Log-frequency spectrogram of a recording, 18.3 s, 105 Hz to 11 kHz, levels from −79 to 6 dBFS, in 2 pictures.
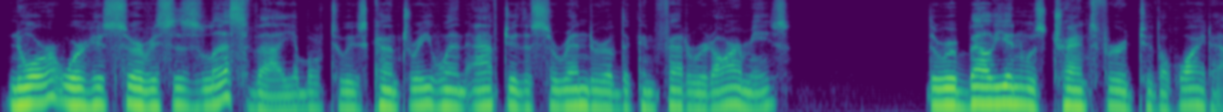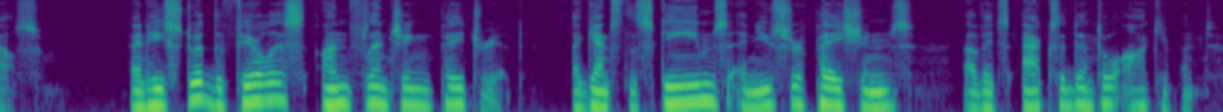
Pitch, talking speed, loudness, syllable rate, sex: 135 Hz, 135 wpm, -20 LUFS, 4.8 syllables/s, male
